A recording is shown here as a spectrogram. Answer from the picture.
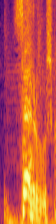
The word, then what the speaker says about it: Servus: Es Servus. Servus, con acento en la ser.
